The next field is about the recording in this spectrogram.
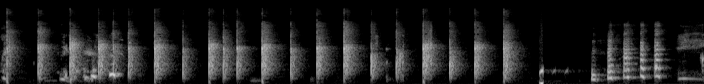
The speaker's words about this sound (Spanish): ¿Cómo que no se puede aplaudir? Si estoy tocando el botón con, el, con la punta de la nariz, estoy aplaudiendo, mira.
